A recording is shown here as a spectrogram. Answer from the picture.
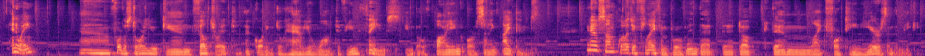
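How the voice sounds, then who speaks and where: Music plays in the background as a man speaks at a moderate pace. His very deep, low pitch shows very wide pitch swings. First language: not English. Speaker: gaming YouTuber. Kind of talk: casual game commentary.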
